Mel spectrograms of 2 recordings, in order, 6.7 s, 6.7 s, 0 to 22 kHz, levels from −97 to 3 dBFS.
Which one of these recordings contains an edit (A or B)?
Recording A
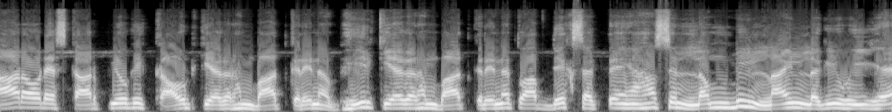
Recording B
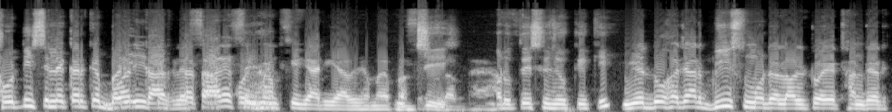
B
